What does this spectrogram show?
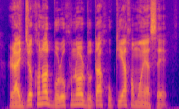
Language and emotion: Assamese, neutral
